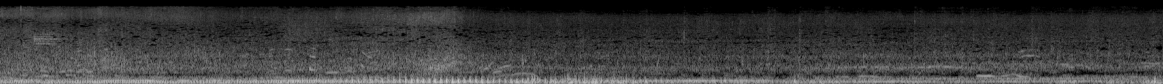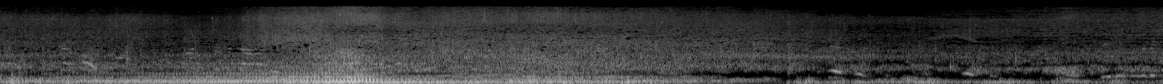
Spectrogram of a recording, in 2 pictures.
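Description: Road traffic driving through floodwater, tyres hissing and splashing. One vehicle passes close about fifteen seconds in, swelling and fading.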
